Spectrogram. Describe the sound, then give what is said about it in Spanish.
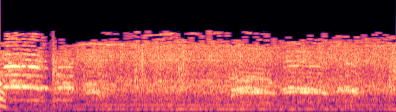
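A large crowd shouts and roars continuously at the final moment of a competition in which the Mexican Bardo Topete faces Jalil, a dense, loud wall of voices that swells and surges slightly without letting up, with a brief sharp burst near the start. “El griterío, amigos, no deja oír ni los latidos del corazón.”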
